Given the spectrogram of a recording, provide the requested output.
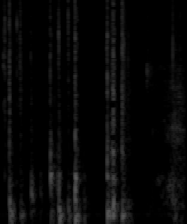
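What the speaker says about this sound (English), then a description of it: "I'm going to just start typing, and I'm just going to say, hello, everyone." Keys on a computer keyboard clack in quick, close bursts of typing, separated by brief pauses.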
